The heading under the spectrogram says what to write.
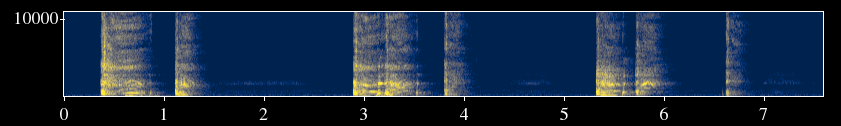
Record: {"three_cough_length": "7.6 s", "three_cough_amplitude": 14116, "three_cough_signal_mean_std_ratio": 0.38, "survey_phase": "beta (2021-08-13 to 2022-03-07)", "age": "18-44", "gender": "Female", "wearing_mask": "No", "symptom_cough_any": true, "symptom_fatigue": true, "symptom_fever_high_temperature": true, "symptom_headache": true, "smoker_status": "Never smoked", "respiratory_condition_asthma": false, "respiratory_condition_other": false, "recruitment_source": "Test and Trace", "submission_delay": "1 day", "covid_test_result": "Positive", "covid_test_method": "RT-qPCR", "covid_ct_value": 16.4, "covid_ct_gene": "ORF1ab gene", "covid_ct_mean": 16.9, "covid_viral_load": "2900000 copies/ml", "covid_viral_load_category": "High viral load (>1M copies/ml)"}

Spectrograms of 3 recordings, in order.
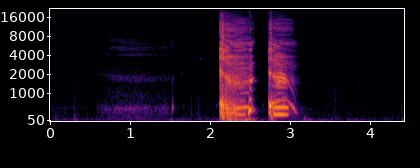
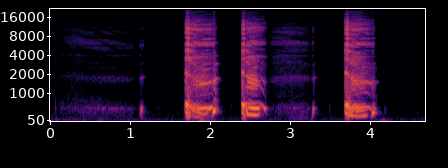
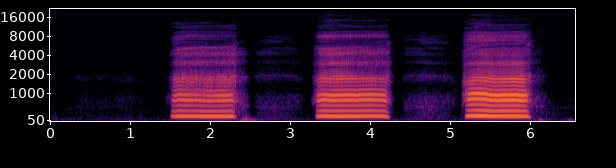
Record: {"cough_length": "4.4 s", "cough_amplitude": 21473, "cough_signal_mean_std_ratio": 0.3, "three_cough_length": "4.7 s", "three_cough_amplitude": 13292, "three_cough_signal_mean_std_ratio": 0.39, "exhalation_length": "6.6 s", "exhalation_amplitude": 8254, "exhalation_signal_mean_std_ratio": 0.54, "survey_phase": "beta (2021-08-13 to 2022-03-07)", "age": "45-64", "gender": "Female", "wearing_mask": "No", "symptom_cough_any": true, "symptom_runny_or_blocked_nose": true, "symptom_sore_throat": true, "symptom_other": true, "symptom_onset": "2 days", "smoker_status": "Never smoked", "respiratory_condition_asthma": false, "respiratory_condition_other": false, "recruitment_source": "Test and Trace", "submission_delay": "2 days", "covid_test_result": "Positive", "covid_test_method": "RT-qPCR", "covid_ct_value": 23.2, "covid_ct_gene": "ORF1ab gene"}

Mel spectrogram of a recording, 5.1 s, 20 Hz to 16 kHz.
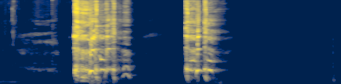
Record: {"cough_length": "5.1 s", "cough_amplitude": 32768, "cough_signal_mean_std_ratio": 0.35, "survey_phase": "beta (2021-08-13 to 2022-03-07)", "age": "45-64", "gender": "Female", "wearing_mask": "No", "symptom_none": true, "smoker_status": "Never smoked", "respiratory_condition_asthma": true, "respiratory_condition_other": false, "recruitment_source": "REACT", "submission_delay": "1 day", "covid_test_result": "Negative", "covid_test_method": "RT-qPCR"}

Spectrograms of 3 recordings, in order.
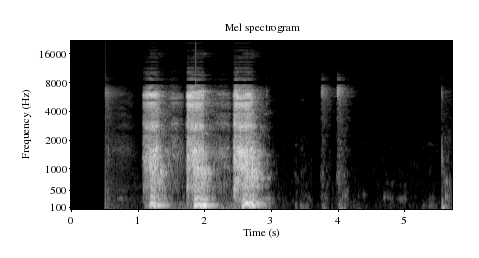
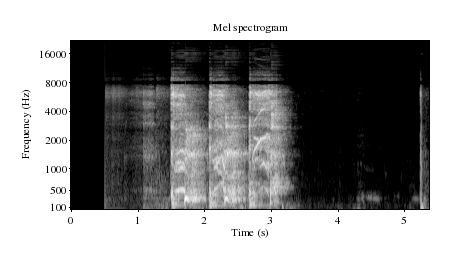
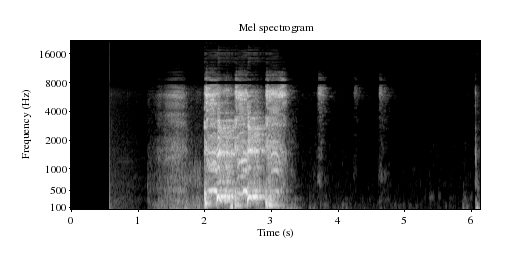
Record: {"exhalation_length": "5.7 s", "exhalation_amplitude": 32767, "exhalation_signal_mean_std_ratio": 0.36, "three_cough_length": "5.4 s", "three_cough_amplitude": 32767, "three_cough_signal_mean_std_ratio": 0.45, "cough_length": "6.1 s", "cough_amplitude": 30922, "cough_signal_mean_std_ratio": 0.37, "survey_phase": "alpha (2021-03-01 to 2021-08-12)", "age": "45-64", "gender": "Male", "wearing_mask": "No", "symptom_fatigue": true, "symptom_onset": "8 days", "smoker_status": "Ex-smoker", "respiratory_condition_asthma": false, "respiratory_condition_other": false, "recruitment_source": "REACT", "submission_delay": "1 day", "covid_test_result": "Negative", "covid_test_method": "RT-qPCR"}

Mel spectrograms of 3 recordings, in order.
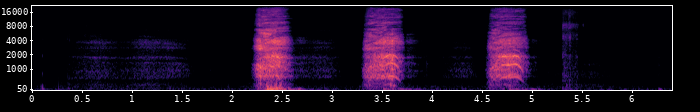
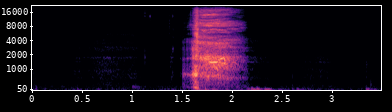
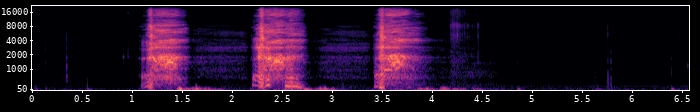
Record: {"exhalation_length": "6.4 s", "exhalation_amplitude": 7851, "exhalation_signal_mean_std_ratio": 0.33, "cough_length": "3.5 s", "cough_amplitude": 18964, "cough_signal_mean_std_ratio": 0.28, "three_cough_length": "6.6 s", "three_cough_amplitude": 15339, "three_cough_signal_mean_std_ratio": 0.36, "survey_phase": "beta (2021-08-13 to 2022-03-07)", "age": "65+", "gender": "Male", "wearing_mask": "No", "symptom_cough_any": true, "symptom_runny_or_blocked_nose": true, "symptom_fatigue": true, "symptom_headache": true, "symptom_change_to_sense_of_smell_or_taste": true, "smoker_status": "Never smoked", "respiratory_condition_asthma": true, "respiratory_condition_other": false, "recruitment_source": "Test and Trace", "submission_delay": "1 day", "covid_test_result": "Positive", "covid_test_method": "RT-qPCR", "covid_ct_value": 13.3, "covid_ct_gene": "ORF1ab gene", "covid_ct_mean": 13.8, "covid_viral_load": "29000000 copies/ml", "covid_viral_load_category": "High viral load (>1M copies/ml)"}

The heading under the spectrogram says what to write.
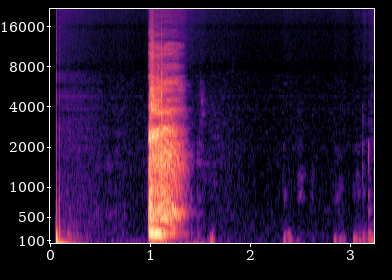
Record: {"cough_length": "3.2 s", "cough_amplitude": 29014, "cough_signal_mean_std_ratio": 0.26, "survey_phase": "alpha (2021-03-01 to 2021-08-12)", "age": "45-64", "gender": "Male", "wearing_mask": "No", "symptom_none": true, "symptom_onset": "7 days", "smoker_status": "Never smoked", "respiratory_condition_asthma": false, "respiratory_condition_other": false, "recruitment_source": "REACT", "submission_delay": "2 days", "covid_test_result": "Negative", "covid_test_method": "RT-qPCR"}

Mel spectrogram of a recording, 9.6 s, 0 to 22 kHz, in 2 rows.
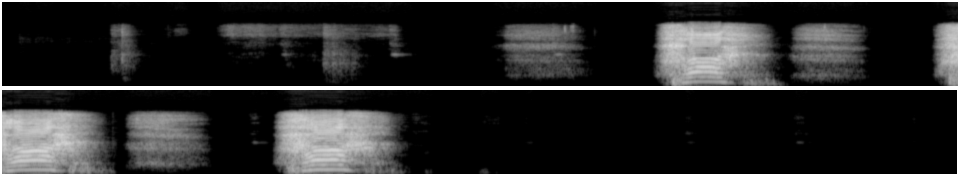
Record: {"exhalation_length": "9.6 s", "exhalation_amplitude": 30876, "exhalation_signal_mean_std_ratio": 0.31, "survey_phase": "alpha (2021-03-01 to 2021-08-12)", "age": "45-64", "gender": "Male", "wearing_mask": "No", "symptom_cough_any": true, "symptom_new_continuous_cough": true, "symptom_fatigue": true, "symptom_fever_high_temperature": true, "symptom_headache": true, "symptom_change_to_sense_of_smell_or_taste": true, "symptom_onset": "4 days", "smoker_status": "Ex-smoker", "respiratory_condition_asthma": false, "respiratory_condition_other": false, "recruitment_source": "Test and Trace", "submission_delay": "1 day", "covid_test_result": "Positive", "covid_test_method": "RT-qPCR", "covid_ct_value": 14.9, "covid_ct_gene": "ORF1ab gene", "covid_ct_mean": 15.2, "covid_viral_load": "10000000 copies/ml", "covid_viral_load_category": "High viral load (>1M copies/ml)"}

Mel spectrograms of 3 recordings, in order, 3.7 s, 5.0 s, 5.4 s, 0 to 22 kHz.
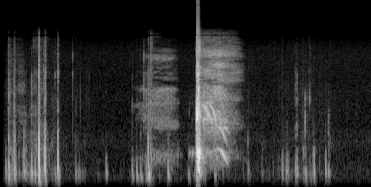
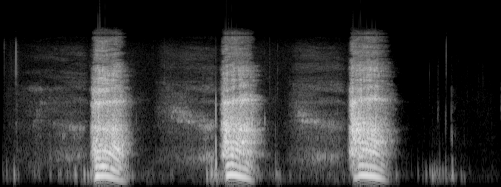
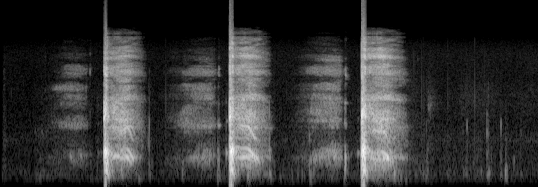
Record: {"cough_length": "3.7 s", "cough_amplitude": 32768, "cough_signal_mean_std_ratio": 0.19, "exhalation_length": "5.0 s", "exhalation_amplitude": 30608, "exhalation_signal_mean_std_ratio": 0.38, "three_cough_length": "5.4 s", "three_cough_amplitude": 32768, "three_cough_signal_mean_std_ratio": 0.26, "survey_phase": "beta (2021-08-13 to 2022-03-07)", "age": "45-64", "gender": "Male", "wearing_mask": "No", "symptom_cough_any": true, "symptom_runny_or_blocked_nose": true, "symptom_sore_throat": true, "symptom_fever_high_temperature": true, "symptom_headache": true, "symptom_onset": "2 days", "smoker_status": "Never smoked", "respiratory_condition_asthma": true, "respiratory_condition_other": false, "recruitment_source": "REACT", "submission_delay": "1 day", "covid_test_result": "Positive", "covid_test_method": "RT-qPCR", "covid_ct_value": 19.3, "covid_ct_gene": "E gene", "influenza_a_test_result": "Negative", "influenza_b_test_result": "Negative"}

